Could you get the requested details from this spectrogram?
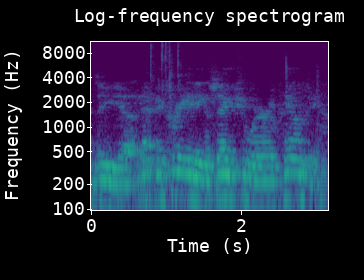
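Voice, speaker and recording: A man speaks with fairly even intonation over noticeable background noise and audible room echo. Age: 70s. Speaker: citizen addressing county officials. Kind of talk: public comment speech.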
